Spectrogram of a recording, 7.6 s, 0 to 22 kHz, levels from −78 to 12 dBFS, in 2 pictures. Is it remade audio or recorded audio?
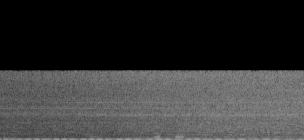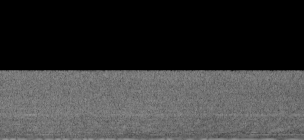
recorded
